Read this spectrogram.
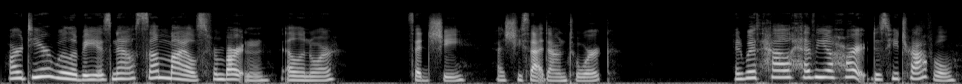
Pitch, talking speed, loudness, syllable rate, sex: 245 Hz, 170 wpm, -17 LUFS, 4.8 syllables/s, female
